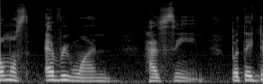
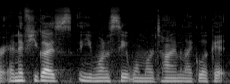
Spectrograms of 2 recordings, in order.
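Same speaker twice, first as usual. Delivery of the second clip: ordinary talk, nothing marked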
